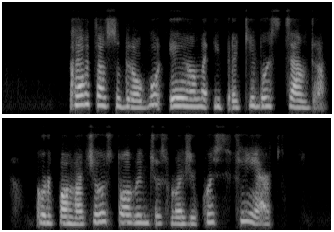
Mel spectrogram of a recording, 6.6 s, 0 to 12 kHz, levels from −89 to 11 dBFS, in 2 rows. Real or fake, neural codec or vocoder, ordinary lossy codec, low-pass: fake; codec, 16 kHz, 1 kbps, FreqCodec, smaller model; Opus, 24 kbps; 7.2 kHz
